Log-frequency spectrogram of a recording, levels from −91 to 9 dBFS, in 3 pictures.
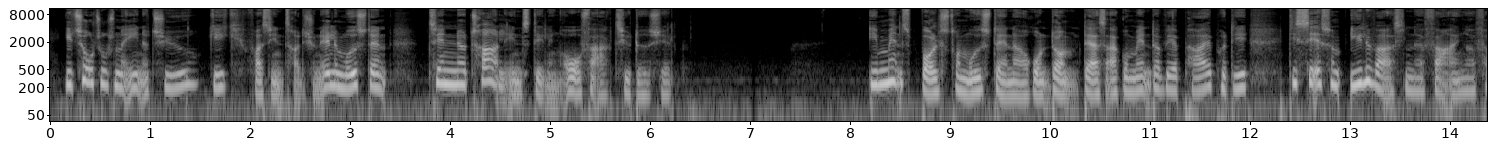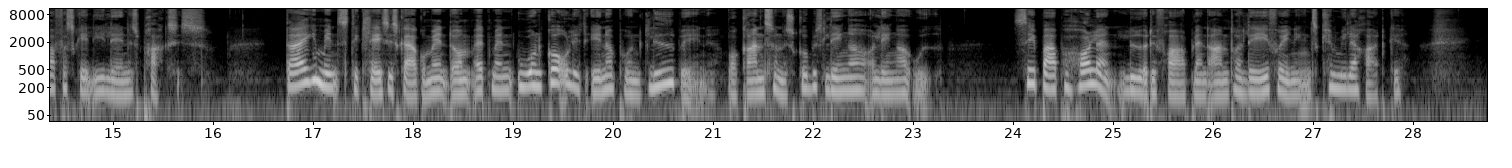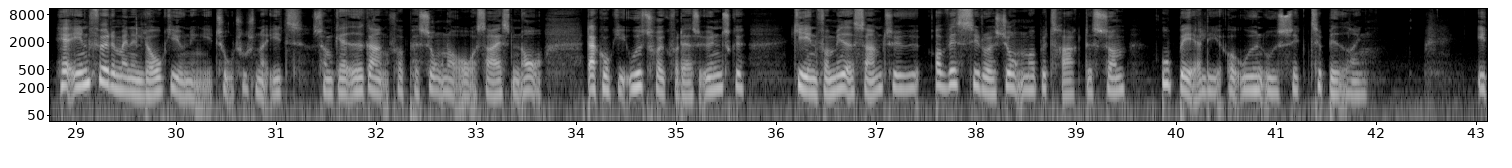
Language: Danish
